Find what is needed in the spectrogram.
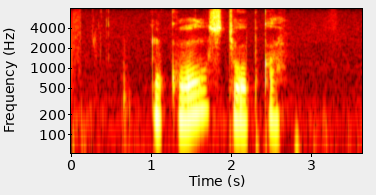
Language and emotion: Russian, neutral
